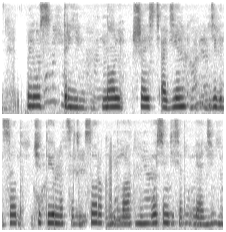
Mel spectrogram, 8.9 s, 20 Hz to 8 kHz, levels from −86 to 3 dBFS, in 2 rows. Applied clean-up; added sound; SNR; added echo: neural mask model Resemble Enhance denoiser.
